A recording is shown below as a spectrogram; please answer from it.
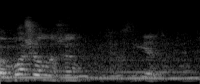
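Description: Men's voices talking, indistinct, over a steady low hum.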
